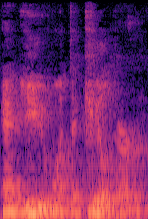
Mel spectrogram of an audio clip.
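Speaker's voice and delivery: deep, low, grand, booming heavenly proclamation voice. Speaker retells what God said to Dad in his spirit: booming voice of God. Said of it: "with his booming voice in his inner spirit".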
